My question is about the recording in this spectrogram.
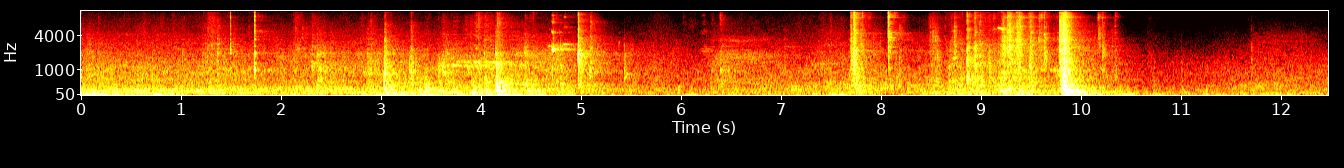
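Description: Landing door and sliding metal bar gate of a vintage gated elevator being opened and shut: handling clicks, knocks and metal rattles, with a loud bang just before ten seconds in as a door or gate closes.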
